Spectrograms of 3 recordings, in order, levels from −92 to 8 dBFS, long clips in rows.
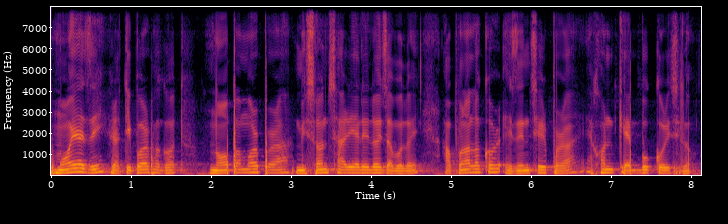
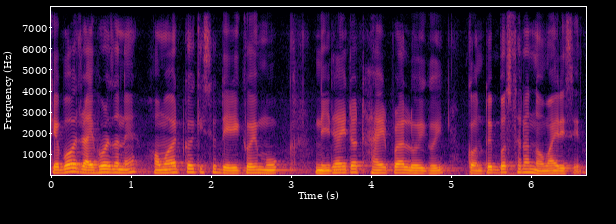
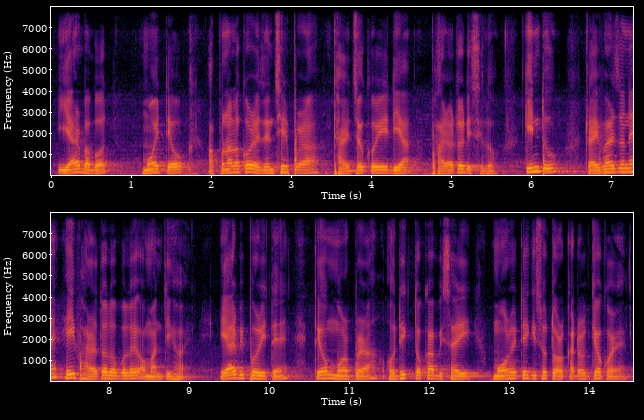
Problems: none marked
